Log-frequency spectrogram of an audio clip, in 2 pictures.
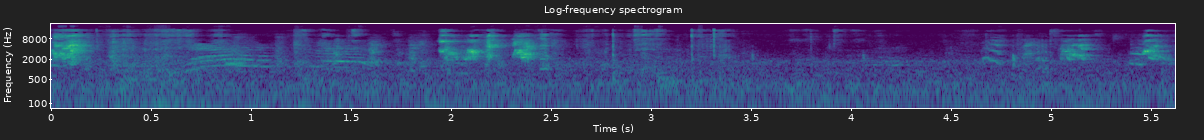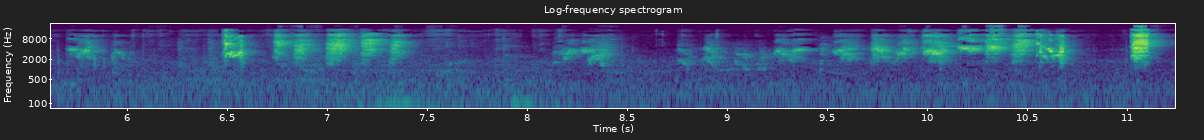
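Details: Budgerigars squawking and chattering, played to get pairs breeding: after sparse chirps, harsh high squawks and scratchy warbles build into a dense, excited run toward the end.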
